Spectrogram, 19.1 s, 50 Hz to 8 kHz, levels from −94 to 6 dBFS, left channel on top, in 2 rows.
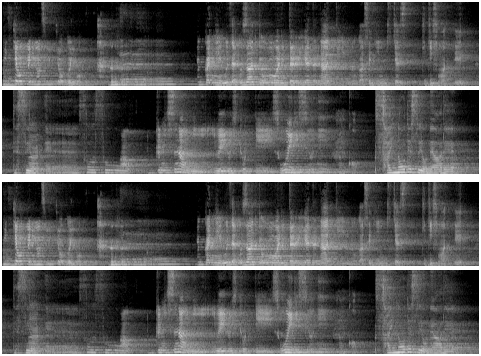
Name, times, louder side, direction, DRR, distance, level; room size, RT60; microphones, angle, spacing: voice 1, 0.0-2.6 3.9-8.0 8.4-9.2 10.0-10.3 11.9-12.1 12.6-16.6, equal, 10° right, 3 dB, 0.7 m, -25 dB
voice 2, 2.2-3.5 9.8-12.1 16.2-16.4 17.0-18.6, left 2 dB, 25° left, 4 dB, 0.4 m, -26 dB
11.0 x 7.4 x 6.5 m, 2.6 s
head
